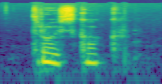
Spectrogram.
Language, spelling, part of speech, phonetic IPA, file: Polish, trójskok, noun, [ˈtrujskɔk], LL-Q809 (pol)-trójskok.wav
